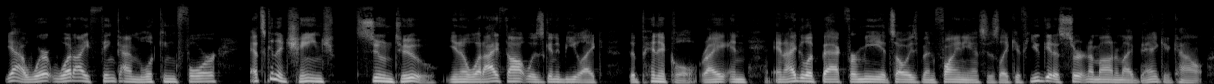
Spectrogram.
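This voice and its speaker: A middle-aged man hosting a podcast, talking in a relaxed, conversational way and often checking in with right. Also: mid-range voice, normal speed, hardly any pauses, no room sound, studio quality. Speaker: podcast host. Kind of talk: casual conversation.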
